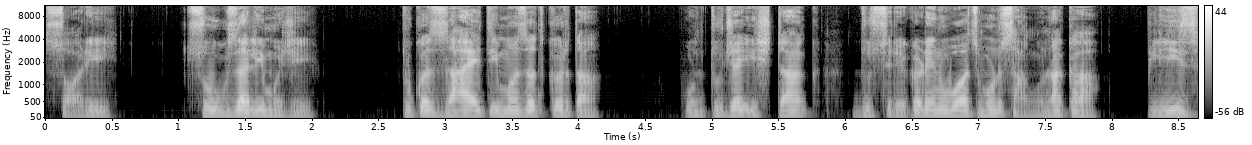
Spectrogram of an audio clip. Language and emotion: Goan Konkani, fearful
